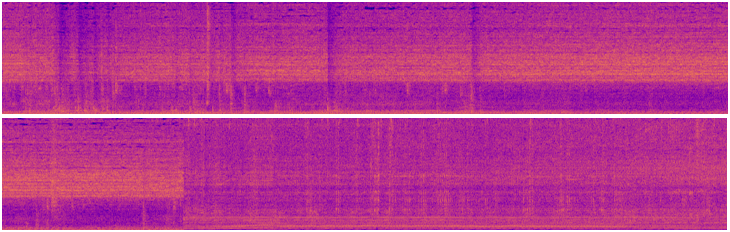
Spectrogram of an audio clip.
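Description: A heavy truck engine rumbles steadily close by.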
